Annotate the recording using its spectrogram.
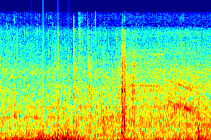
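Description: Chevrolet Silverado pickup truck driving slowly past, a low steady rumble with wind buffeting the microphone. One sharp knock about two and a half seconds in.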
